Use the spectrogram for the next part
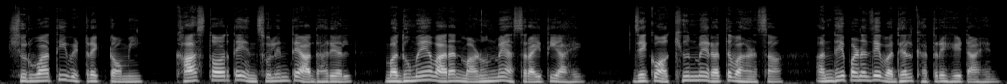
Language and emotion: Sindhi, neutral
